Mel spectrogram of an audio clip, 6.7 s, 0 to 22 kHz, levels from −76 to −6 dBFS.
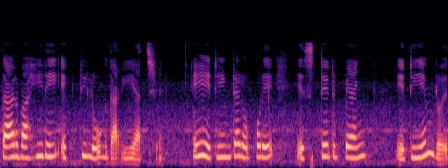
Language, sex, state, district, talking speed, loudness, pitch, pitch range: Bengali, female, West Bengal, Purulia, 125 wpm, -19 LUFS, 265 Hz, 250-280 Hz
